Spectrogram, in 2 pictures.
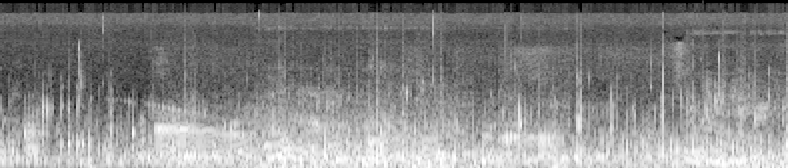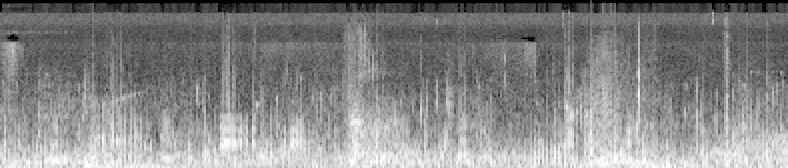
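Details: Continuous loud, low gurgling and rumbling with bubbly crackles throughout; stomach growling (borborygmi).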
